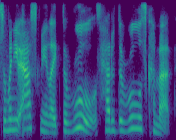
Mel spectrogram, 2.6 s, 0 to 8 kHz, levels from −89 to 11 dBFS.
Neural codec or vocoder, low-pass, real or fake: none; 7.2 kHz; real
